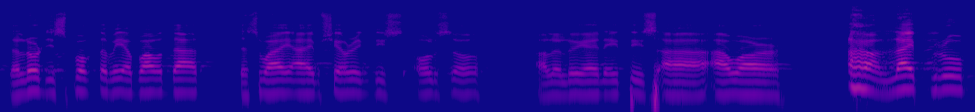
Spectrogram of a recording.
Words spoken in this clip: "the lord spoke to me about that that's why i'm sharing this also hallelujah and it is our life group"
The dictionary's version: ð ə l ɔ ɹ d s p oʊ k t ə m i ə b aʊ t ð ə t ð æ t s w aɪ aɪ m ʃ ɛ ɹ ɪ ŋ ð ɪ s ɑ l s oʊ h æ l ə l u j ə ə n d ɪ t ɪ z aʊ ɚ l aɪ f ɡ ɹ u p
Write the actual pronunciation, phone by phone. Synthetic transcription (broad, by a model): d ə l ɔ ɹ d s p oʊ k t ə m i ə b aʊ t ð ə t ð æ t s w aɪ aɪ m ʃ ɛ ɹ ɪ ŋ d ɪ s ɑ l s oʊ h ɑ l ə l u j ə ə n ɪ t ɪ s aʊ ɚ l aɪ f ɡ ɹ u p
